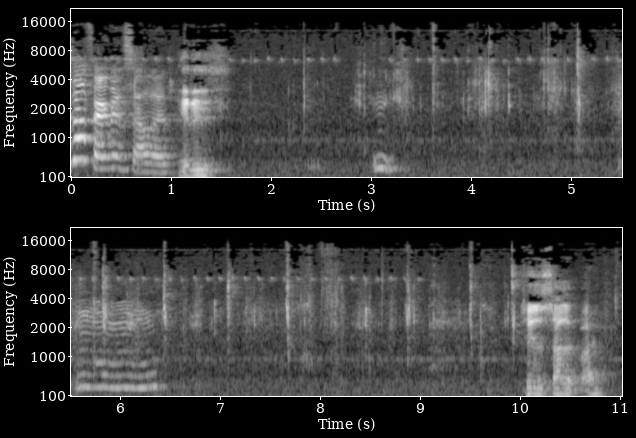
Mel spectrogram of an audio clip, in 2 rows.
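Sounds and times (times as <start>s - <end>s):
chewing crunchy salad: 1.7s - 11.0s
person humming mm: 5.5s - 6.5s.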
